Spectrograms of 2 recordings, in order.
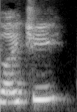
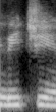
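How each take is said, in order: First: The word has a British pronunciation. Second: The word has an American pronunciation. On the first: "Brits maybe say lychee" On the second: "Americans say lychee"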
